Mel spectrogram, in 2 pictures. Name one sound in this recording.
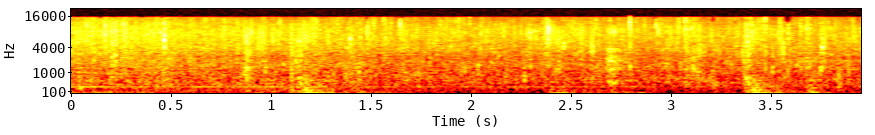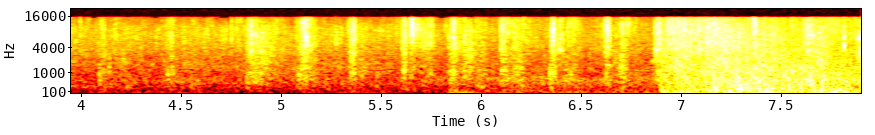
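Footsteps rustle through grass and bushes.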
